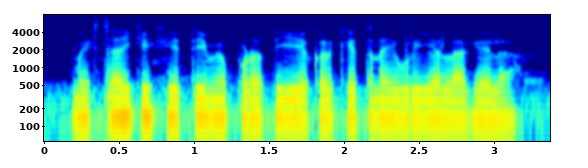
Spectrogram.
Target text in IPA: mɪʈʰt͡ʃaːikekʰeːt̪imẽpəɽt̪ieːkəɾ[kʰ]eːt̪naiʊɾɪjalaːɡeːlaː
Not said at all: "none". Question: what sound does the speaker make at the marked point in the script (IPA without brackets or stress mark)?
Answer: k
